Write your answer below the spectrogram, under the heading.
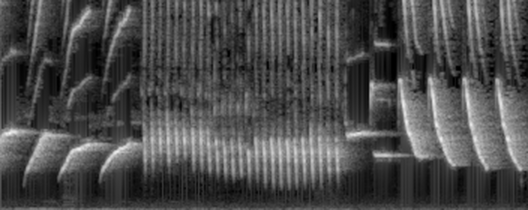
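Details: Canary song meant to set other canaries singing: a few descending whistled sweeps, a pulsed buzzy rattle of about twenty beats, then loud downward-slurred whistles repeated quickly.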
